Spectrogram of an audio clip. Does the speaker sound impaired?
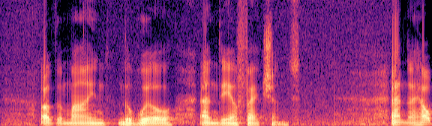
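Yes: ALS; under neurologist care, seeing doctors for multiple organic issues.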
